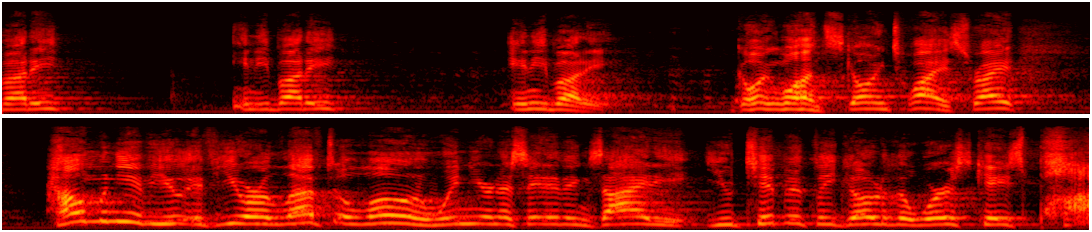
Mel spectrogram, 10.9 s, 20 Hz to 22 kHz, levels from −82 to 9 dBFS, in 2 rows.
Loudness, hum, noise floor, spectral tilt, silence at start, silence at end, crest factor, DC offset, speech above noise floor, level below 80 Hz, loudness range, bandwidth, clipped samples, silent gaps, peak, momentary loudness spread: -30 LUFS; none; -66 dBFS; -2.5 dB/octave; 0 s; 0 s; 22 dB; under 0.1%; 36 dB; -80 dBFS; 6 LU; 16 kHz; under 0.1%; none; -8 dBFS; 12 LU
